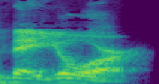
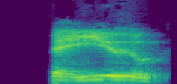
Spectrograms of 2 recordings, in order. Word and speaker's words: Veillor: One's a January enrollee, Christian Veillor. Now, according to Dwight Gault, that's how you pronounce his name. We've been pronouncing it Bayou.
